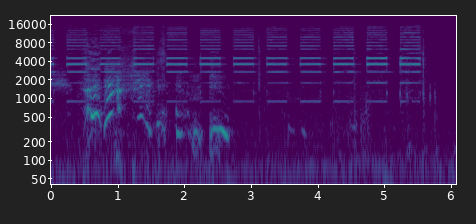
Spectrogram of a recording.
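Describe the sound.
Alarm clock going off with a bright, repeating electronic beep in even, pulsing bursts that stop abruptly at the end, and whiny vocal sounds over the first beeps.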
